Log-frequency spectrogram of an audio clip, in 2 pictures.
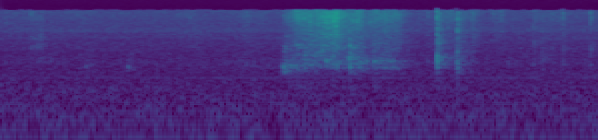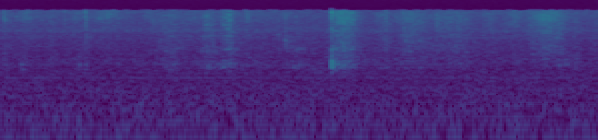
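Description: A hatchet's wooden handle is pushed through a leather belt loop: a brief scraping rub of leather and wood about a second and a half in, then a couple of small clicks.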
